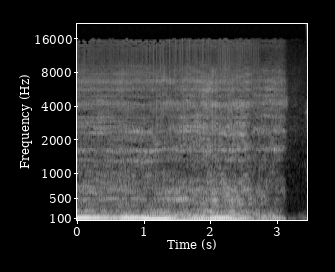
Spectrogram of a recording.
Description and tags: Granular. Pitch falls and it fades out
Sampled didge note (recorded with akg c1000s) processed in a custom granular engine in reaktor 4
granular, reaktor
